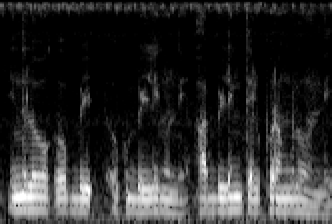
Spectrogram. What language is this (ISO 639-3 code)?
tel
